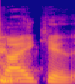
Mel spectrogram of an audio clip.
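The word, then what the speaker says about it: Chaykin: How do you pronounce his name? Chokan watches. What's his Shaken. Chaikin.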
